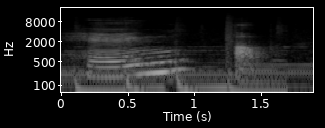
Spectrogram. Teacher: Этот звук «н» немного меняет эту гласную, и она начинает звучать скорее как дифтонг «a», как в слове «name»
